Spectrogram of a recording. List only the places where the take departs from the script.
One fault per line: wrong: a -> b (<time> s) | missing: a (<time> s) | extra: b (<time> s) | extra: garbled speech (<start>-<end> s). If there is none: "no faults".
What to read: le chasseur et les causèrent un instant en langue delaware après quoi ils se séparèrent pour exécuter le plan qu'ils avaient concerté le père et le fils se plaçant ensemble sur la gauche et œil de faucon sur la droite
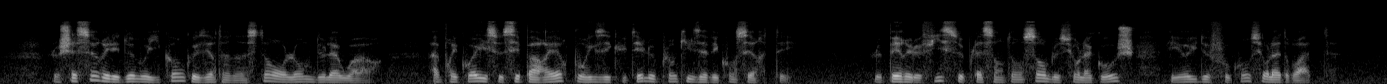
extra: deux mohicans (1.2 s)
